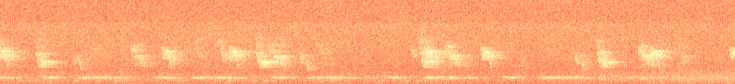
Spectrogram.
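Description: Faint birdsong: scattered short, high chirps over a softer, lower note repeating about twice a second, against quiet room tone.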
